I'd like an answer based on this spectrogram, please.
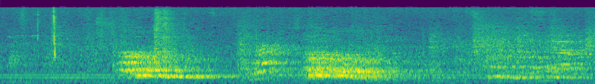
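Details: Dog giving three drawn-out, harmonic, somewhat whiny barks spaced about two seconds apart, with a steady low hum and faint background noise between calls.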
